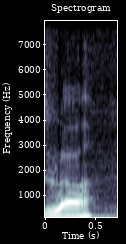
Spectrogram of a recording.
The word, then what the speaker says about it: Ra: a sun religion and the Egyptian called Rah some say re but it's Rah I mean the same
